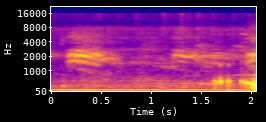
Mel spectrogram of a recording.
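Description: Two faint bird calls, about a second apart, over a low steady hum.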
